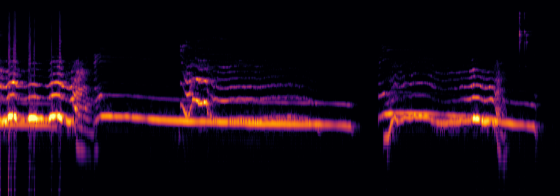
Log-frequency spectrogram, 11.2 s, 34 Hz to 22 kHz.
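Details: Howling session of an 8-month-old German Shorthaired Pointer with its owner: brief yelping notes lead into a long, gradually falling howl, a short pause, then another sustained howl with a wobble near its end.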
